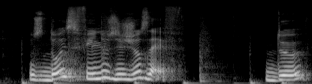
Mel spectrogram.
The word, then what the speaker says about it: deux: O X no final não é pronunciado.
